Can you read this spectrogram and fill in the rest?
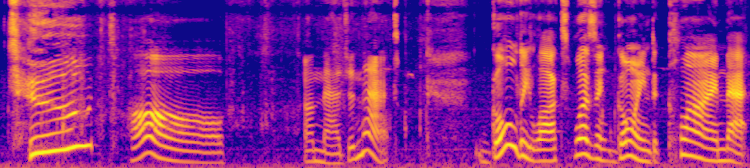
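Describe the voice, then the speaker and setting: Female storytime host, lively pitch swings, unhurried pace, playful asides to young listeners. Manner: addresses children directly, playful and dramatic. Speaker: storytime host reading a picture book. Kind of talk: animated read-aloud for children with chatty asides.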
